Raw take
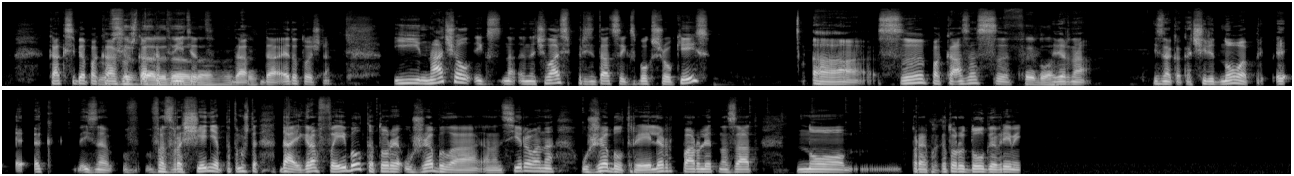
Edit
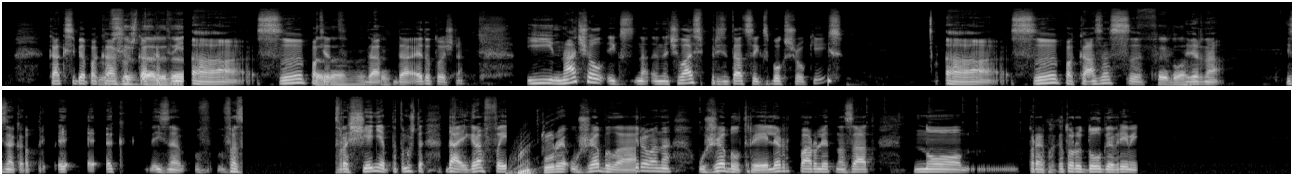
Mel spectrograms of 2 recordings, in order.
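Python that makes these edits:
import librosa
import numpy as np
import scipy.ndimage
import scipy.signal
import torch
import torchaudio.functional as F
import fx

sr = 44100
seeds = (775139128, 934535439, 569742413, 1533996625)

y = fx.edit(x, sr, fx.fade_out_span(start_s=6.4, length_s=0.53),
    fx.duplicate(start_s=8.02, length_s=1.33, to_s=1.81),
    fx.cut(start_s=11.81, length_s=0.61),
    fx.insert_room_tone(at_s=14.58, length_s=0.94),
    fx.tape_start(start_s=16.28, length_s=0.56),
    fx.cut(start_s=17.58, length_s=0.49), tone=tone)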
